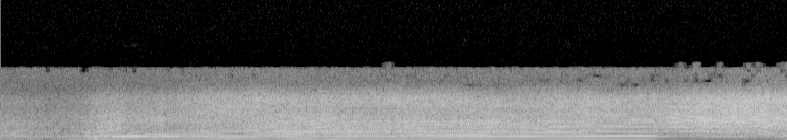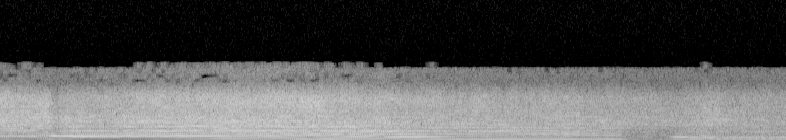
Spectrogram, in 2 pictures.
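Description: Trabant rally car's two-stroke twin-cylinder engine at full throttle, climbing steadily in pitch. The note drops briefly at two upshifts, about three seconds in and again near the end.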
